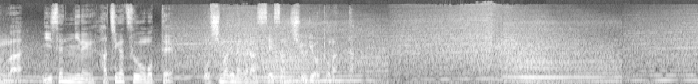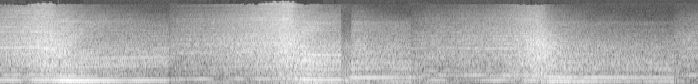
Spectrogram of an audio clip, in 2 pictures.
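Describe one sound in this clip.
A sports car engine revs high and shifts through its gears.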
